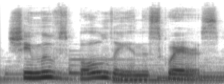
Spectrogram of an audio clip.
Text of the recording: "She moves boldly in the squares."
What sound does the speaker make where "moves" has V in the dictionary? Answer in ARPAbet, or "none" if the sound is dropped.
V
